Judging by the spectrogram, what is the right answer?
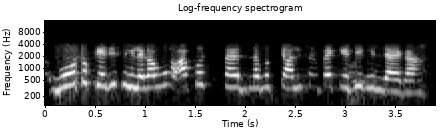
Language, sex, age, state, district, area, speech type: Hindi, female, 18-30, Uttar Pradesh, Mirzapur, urban, conversation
